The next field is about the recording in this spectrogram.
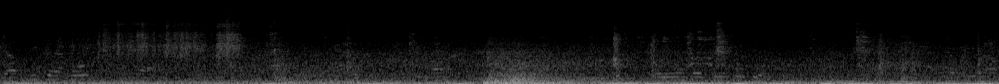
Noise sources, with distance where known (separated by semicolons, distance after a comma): person or small group talking, far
